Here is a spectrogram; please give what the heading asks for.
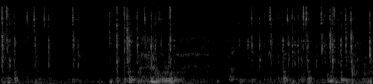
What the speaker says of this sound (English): I just did it because my keyboard is so fucking loud.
